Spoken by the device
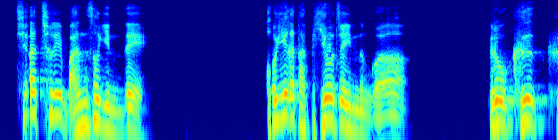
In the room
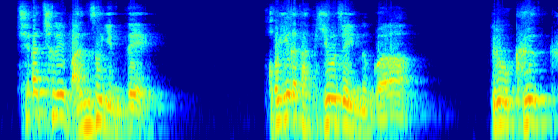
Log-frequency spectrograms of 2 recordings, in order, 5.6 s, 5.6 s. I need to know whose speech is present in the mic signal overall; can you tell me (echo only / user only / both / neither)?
echo only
